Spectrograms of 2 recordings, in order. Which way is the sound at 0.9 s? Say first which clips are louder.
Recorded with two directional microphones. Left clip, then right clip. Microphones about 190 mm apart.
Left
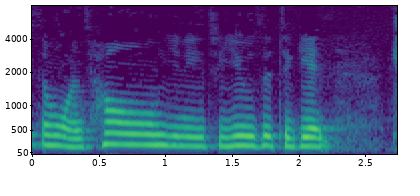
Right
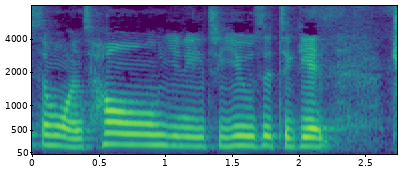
Right 7 dB; 10° right (ahead or behind).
